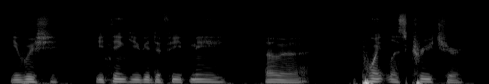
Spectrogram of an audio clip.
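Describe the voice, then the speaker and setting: A man puts on a character voice at a medium pitch. He speaks at a moderate pace with monotone, flat intonation. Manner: menacing, dismissive.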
